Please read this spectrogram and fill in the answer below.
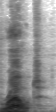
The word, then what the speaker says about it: Route: "It's Route, like rhymes with snout, Route Hog."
